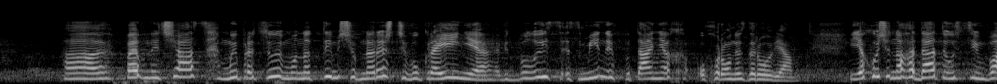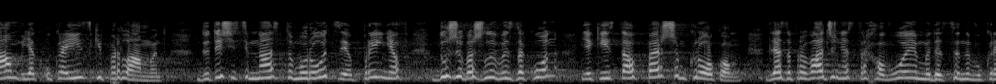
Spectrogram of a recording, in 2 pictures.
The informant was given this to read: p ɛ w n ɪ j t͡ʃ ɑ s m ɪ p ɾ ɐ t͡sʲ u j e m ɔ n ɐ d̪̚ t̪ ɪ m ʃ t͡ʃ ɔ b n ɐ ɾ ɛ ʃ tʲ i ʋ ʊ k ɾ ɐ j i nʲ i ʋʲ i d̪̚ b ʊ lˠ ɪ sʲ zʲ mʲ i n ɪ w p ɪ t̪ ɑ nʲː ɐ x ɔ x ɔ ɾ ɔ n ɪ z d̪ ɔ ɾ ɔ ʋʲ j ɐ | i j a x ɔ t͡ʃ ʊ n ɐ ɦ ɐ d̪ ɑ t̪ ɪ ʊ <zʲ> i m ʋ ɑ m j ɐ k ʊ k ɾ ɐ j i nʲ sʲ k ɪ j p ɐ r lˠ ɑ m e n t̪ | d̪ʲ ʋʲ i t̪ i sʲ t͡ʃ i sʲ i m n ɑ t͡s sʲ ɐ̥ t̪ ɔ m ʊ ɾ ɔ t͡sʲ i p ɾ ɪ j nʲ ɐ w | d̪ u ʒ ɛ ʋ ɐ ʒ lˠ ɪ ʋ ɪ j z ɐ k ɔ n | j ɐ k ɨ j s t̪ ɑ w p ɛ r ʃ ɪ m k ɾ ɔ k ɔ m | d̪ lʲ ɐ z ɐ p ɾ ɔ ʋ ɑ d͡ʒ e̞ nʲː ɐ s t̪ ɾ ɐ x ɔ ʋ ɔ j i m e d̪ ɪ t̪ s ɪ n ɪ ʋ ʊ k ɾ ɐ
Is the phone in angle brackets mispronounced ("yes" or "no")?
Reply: yes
